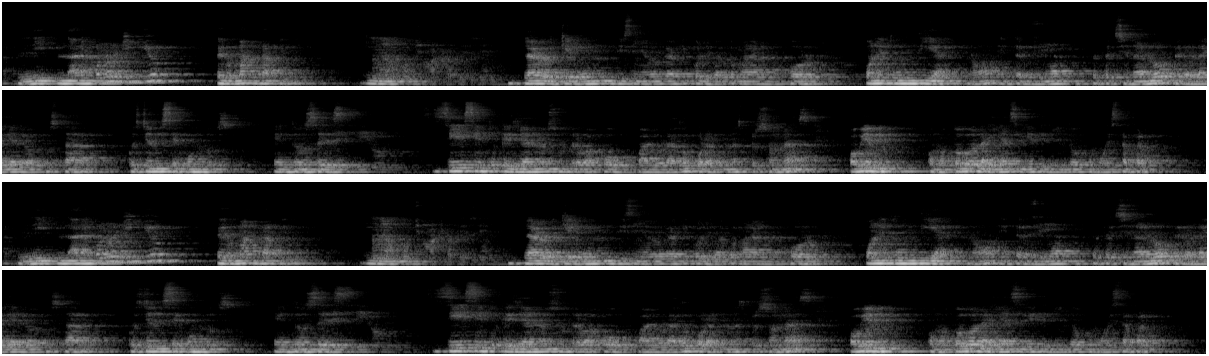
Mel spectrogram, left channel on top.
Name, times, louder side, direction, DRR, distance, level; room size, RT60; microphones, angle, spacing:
voice 1, 0.1-1.6 2.1-3.0 3.6-3.9 5.1-8.2 8.6-10.6 10.9-12.9 13.3-14.3 14.8-15.5 16.4-20.1 20.5-20.9 21.3-23.5, left 1 dB, 45° left, -3 dB, 7.2 m, -27 dB
voice 2, 3.7-4.9 10.4-10.6 15.3-16.0 20.7-20.9, equal, 35° right, -4 dB, 5.3 m, -42 dB
16.0 x 9.6 x 8.1 m, 1.1 s
head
